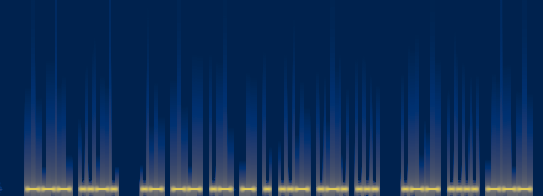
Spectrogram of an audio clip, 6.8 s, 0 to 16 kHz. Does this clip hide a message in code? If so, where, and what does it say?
Yes: Morse code from 0.3 to 6.6 s, heard as a keyed tone, about 25 wpm, 600 Hz. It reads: OF AMATEURS WHO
